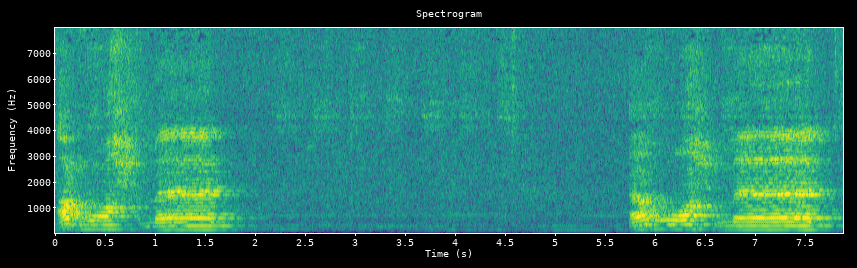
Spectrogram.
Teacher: Jadi ha di sini, ya, harus, ya, dikecilkan dalam arti seperti orang yang kepedesan, ya. Ar-Rahman, Ar-Rahman, panjangkan.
